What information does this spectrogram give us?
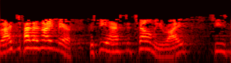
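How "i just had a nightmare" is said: put-on high, loud, panicked child; daughter's frantic nightmare cry. Little girl bursting into parents' room, loud and scared. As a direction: burst in crying she had a nightmare. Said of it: "She goes".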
